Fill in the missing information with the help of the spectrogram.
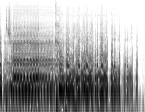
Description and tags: Last night I finished these but actually i did them months and months ago... Pills.... ahh those damn little tablet that we think make everything O.K. But really painkillers only temporarily seperate that part of our body that feels from our nervous system... Is that really what you want to think ? Ahh. . Puppy love..... Last night was so...
kaoss, musik, noisy, processed, vocals, weird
